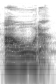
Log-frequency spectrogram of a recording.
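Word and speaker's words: ahora: is the problem here the h so with this age let me just put it here it's silent as you know so we have to say aora so these h is silent is not a ho you have to join the two vowels but we have an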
